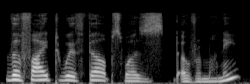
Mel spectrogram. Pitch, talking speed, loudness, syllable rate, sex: 175 Hz, 170 wpm, -20 LUFS, 4.2 syllables/s, female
